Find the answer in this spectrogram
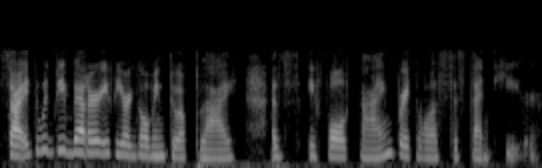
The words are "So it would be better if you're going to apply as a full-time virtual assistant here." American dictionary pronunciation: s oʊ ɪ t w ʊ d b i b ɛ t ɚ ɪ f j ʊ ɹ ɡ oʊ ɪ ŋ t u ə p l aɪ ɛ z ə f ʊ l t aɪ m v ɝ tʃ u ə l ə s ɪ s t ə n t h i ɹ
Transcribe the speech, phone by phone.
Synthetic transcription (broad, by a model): s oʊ ɪ t w ʊ d b i b ɛ t ɚ ɪ f j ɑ ɹ ɡ oʊ ɪ ŋ t u ə p l aɪ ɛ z ə f ʊ l t aɪ m f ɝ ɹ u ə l ə s ɪ s t ə n t h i ɹ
